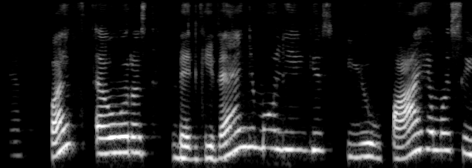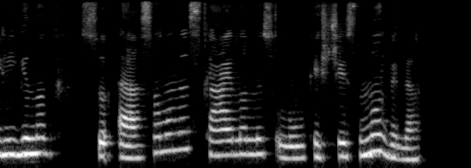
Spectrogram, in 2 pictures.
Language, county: Lithuanian, Tauragė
